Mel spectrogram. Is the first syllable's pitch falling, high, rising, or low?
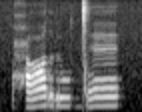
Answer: rising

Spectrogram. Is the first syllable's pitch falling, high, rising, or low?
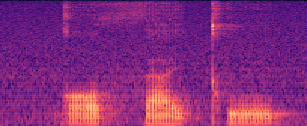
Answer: low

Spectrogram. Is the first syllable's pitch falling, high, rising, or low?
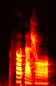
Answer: high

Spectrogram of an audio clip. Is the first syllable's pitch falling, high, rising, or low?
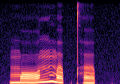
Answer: rising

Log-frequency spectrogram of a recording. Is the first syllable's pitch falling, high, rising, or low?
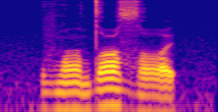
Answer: low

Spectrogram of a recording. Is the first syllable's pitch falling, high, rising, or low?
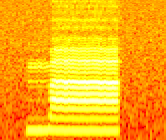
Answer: high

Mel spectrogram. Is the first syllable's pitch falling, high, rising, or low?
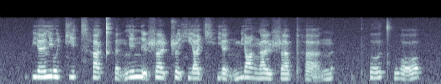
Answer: rising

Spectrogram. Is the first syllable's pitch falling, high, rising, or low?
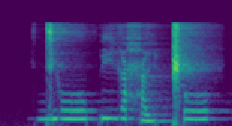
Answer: high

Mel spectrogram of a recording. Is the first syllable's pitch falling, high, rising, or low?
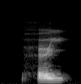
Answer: low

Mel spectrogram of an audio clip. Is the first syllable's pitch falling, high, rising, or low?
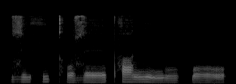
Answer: low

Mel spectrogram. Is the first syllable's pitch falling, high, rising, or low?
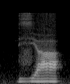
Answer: low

